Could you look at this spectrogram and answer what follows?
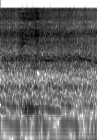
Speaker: You gotta give it a little gas. It's alive!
